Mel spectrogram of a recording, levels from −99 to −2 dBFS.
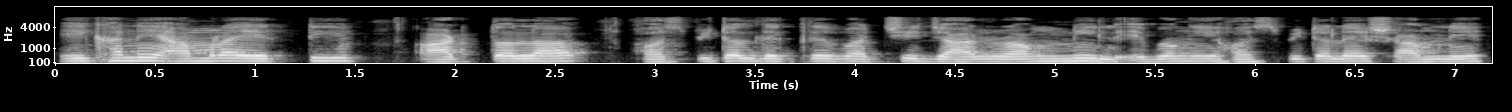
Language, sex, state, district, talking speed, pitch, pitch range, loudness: Bengali, male, West Bengal, Dakshin Dinajpur, 150 wpm, 165 Hz, 155-175 Hz, -17 LUFS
